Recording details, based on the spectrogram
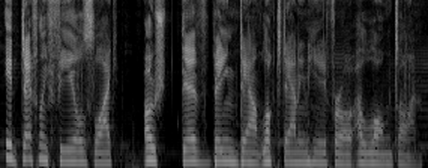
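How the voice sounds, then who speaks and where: A man's voice: a little high, fairly even intonation, normal speed, mellow, no echo, faint music behind. A man co-hosting a casual gaming podcast, chatty and exasperated, with some swearing. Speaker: podcast co-host.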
